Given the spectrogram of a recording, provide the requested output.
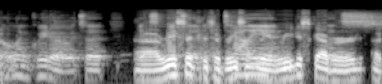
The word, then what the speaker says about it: olinguito: How do you pronounce that? Olinguito. Olinguito.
